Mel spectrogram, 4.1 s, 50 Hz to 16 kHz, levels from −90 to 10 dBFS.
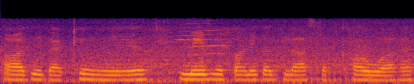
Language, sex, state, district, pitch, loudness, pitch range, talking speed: Hindi, female, Haryana, Rohtak, 180 Hz, -16 LUFS, 175-185 Hz, 160 wpm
